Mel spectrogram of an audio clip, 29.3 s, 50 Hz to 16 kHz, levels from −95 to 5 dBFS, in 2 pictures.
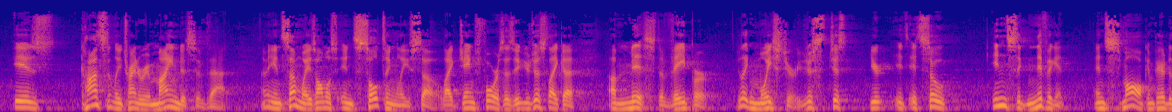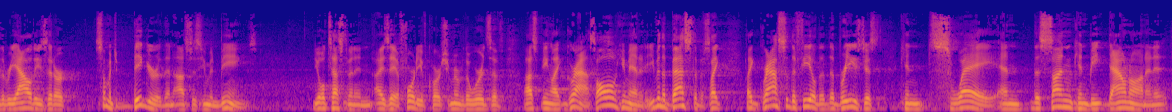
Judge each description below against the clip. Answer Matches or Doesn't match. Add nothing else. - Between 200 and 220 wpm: Matches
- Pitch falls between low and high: Matches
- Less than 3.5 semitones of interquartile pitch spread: Doesn't match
